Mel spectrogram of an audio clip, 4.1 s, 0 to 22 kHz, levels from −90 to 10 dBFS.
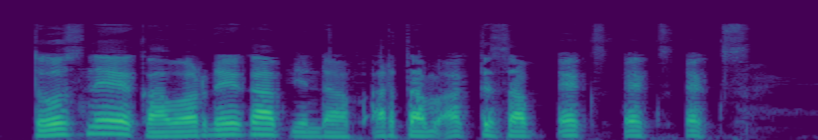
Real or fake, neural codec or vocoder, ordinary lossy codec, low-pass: real; none; AAC, 32 kbps; 10.8 kHz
